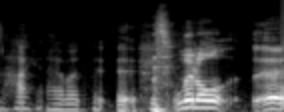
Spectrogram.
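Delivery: acted-out stammer. Describing how an anime character greets people, imitating introverted stuttering. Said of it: "introverted stuttering like that".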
